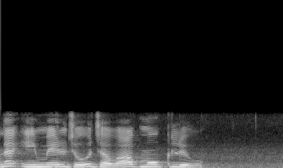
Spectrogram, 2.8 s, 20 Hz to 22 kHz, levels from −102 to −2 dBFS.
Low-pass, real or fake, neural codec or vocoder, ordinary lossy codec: 7.2 kHz; real; none; none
